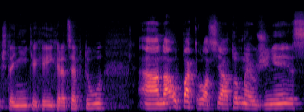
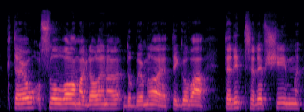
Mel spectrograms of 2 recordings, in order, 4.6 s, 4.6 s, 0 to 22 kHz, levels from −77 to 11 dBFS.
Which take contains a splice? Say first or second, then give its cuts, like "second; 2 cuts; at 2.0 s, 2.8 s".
first; 1 cut; at 1.9 s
